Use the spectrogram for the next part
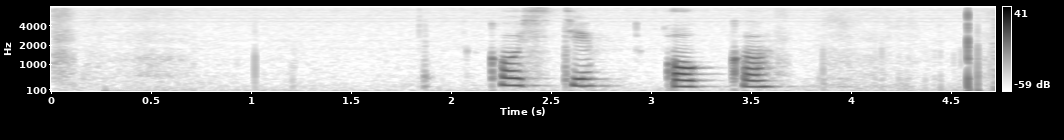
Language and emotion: Russian, neutral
